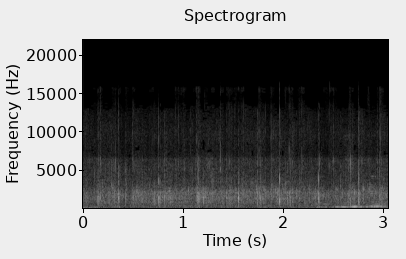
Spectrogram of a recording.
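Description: Warm applause from a film-event audience greeting a guest, dense clapping with a few sharper individual claps standing out and a faint murmur of voices underneath.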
